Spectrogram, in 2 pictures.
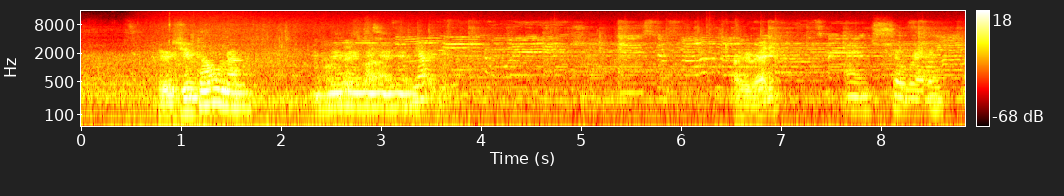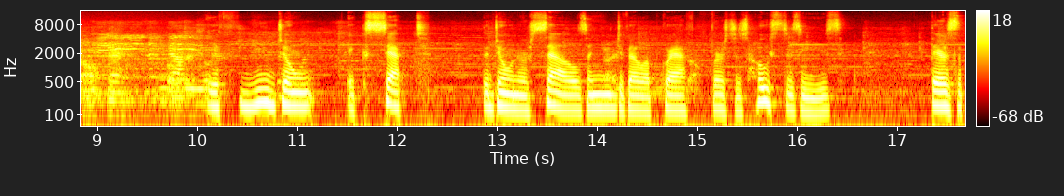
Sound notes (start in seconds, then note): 2.5 laughing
